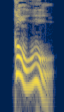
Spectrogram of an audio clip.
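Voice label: "gou4wu4", Mandarin Chinese; gòuwù; 购物; 買い物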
